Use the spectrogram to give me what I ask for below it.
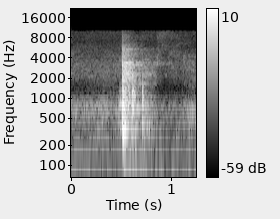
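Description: Utensil clinking against a pot or bowl during stirring, a brief clatter of two quick, bright knocks, the first louder, over a faint steady hum.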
